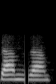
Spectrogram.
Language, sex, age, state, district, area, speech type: Assamese, female, 18-30, Assam, Kamrup Metropolitan, rural, conversation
